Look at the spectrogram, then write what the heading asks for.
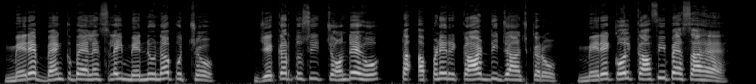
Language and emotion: Punjabi, angry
